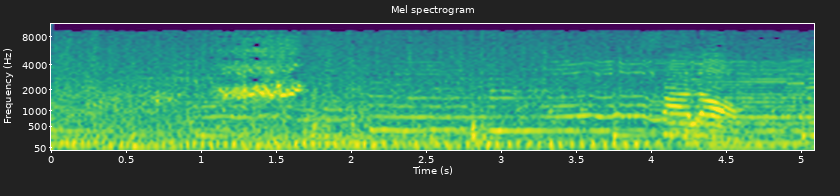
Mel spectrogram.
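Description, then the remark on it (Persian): A car engine rumbles steadily as tires screech briefly, then a second, louder squeal of the car skidding to a sudden stop as a motorcycle appears in its path, prominent. “نفس با ماشین در حرکتی که امیرعلی با موتورش سر راه اون سبز میشه.”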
